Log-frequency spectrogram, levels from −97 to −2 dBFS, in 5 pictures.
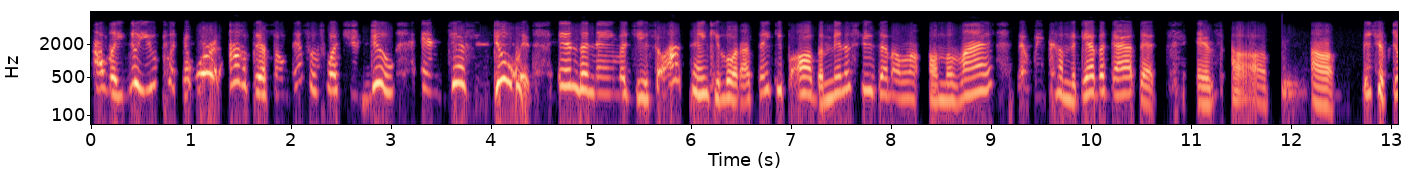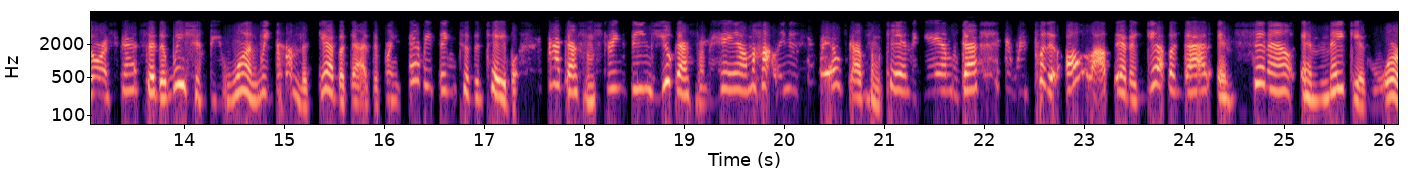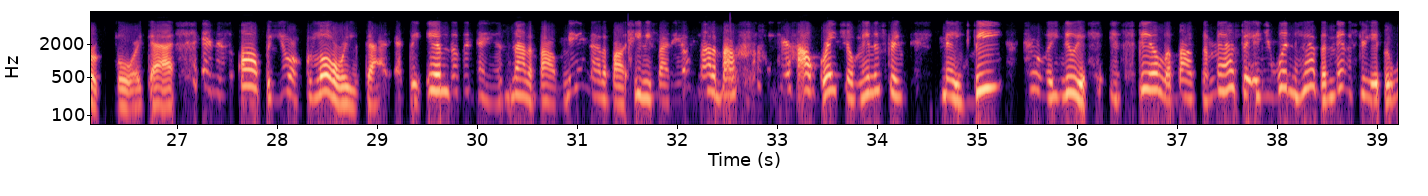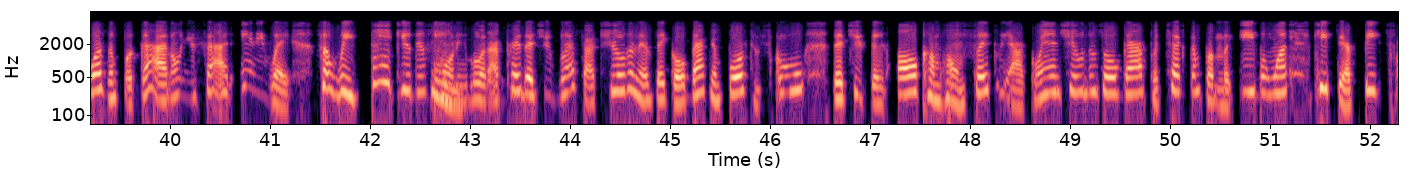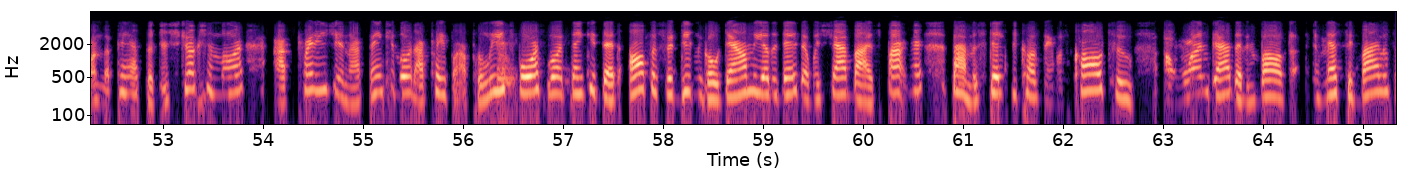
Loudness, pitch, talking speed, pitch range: -19 LUFS, 255 Hz, 225 wpm, 215-290 Hz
